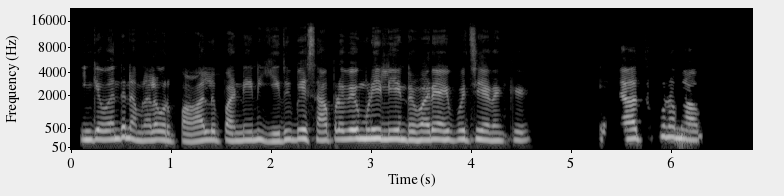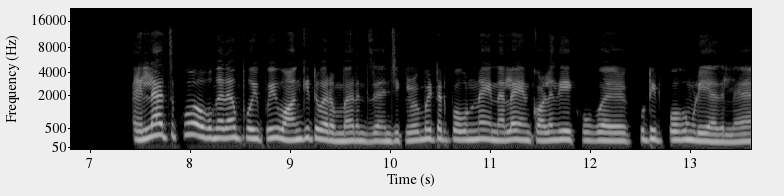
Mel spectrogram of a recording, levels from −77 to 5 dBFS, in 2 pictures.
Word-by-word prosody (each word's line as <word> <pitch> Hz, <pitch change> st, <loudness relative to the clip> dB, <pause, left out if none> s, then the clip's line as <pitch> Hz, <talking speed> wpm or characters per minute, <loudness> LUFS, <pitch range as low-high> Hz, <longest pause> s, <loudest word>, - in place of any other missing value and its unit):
இங்க 220 Hz, +1 st, +2 dB
வந்து 235 Hz, +4 st, +1 dB
நம்மளால, 205 Hz, -1 st, -1 dB
ஒரு 190 Hz, -, -4 dB
பாலு, 190 Hz, +5 st, -1 dB
பன்னீர்ன்னு, 205 Hz, +3 st, 0 dB
எதுவுமே 220 Hz, +4 st, +1 dB
சாப்பிடவே 225 Hz, +3 st, +2 dB
முடியலயேன்ற 225 Hz, -3 st, +5 dB
மாதிரி 215 Hz, +2 st, +3 dB
ஆயிப்போச்சு 215 Hz, +1 st, -1 dB
எனக்கு. 195 Hz, +1 st, -4 dB, 0.9 s
எல்லாத்துக்கும் 245 Hz, +5 st, 0 dB
நம்ம 245 Hz, -3 st, +2 dB
அவ் 245 Hz, -, -7 dB, 1.2 s
எல்லாத்துக்கும், 315 Hz, +5 st, +1 dB
அவுங்க 255 Hz, -3 st, +1 dB
தான் 260 Hz, -1 st, 0 dB
போய் 240 Hz, -1 st, +2 dB
போய் 250 Hz, +1 st, 0 dB
வாங்கிட்டு 230 Hz, +4 st, 0 dB
வர 205 Hz, -, +1 dB
மாதிரி 190 Hz, +1 st, -1 dB
இருந்தது. 185 Hz, 0 st, -4 dB
5 185 Hz, +1 st, -3 dB
கிலோமீட்டர் 215 Hz, +2 st, -2 dB
போகணுன்னா, 215 Hz, +1 st, 0 dB
என்னால 210 Hz, +2 st, 0 dB
என் 200 Hz, -1 st, -5 dB
கொழந்தைய, 210 Hz, +2 st, 0 dB
கூ 200 Hz, -, -6 dB, 0.2 s
அ. -, -, +1 dB, 0.3 s
கூட்டிட்டு 225 Hz, -3 st, -3 dB
போக 210 Hz, 0 st, 0 dB
முடியாதுல்ல! 170 Hz, -3 st, -1 dB
215 Hz, 155 wpm, -24 LUFS, 200-235 Hz, 1.2 s, முடியலயேன்ற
